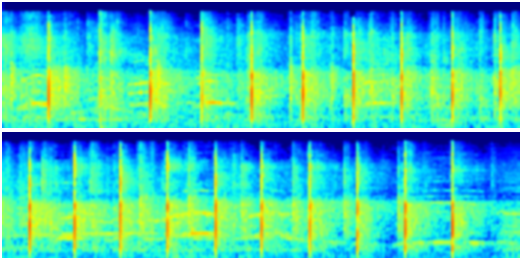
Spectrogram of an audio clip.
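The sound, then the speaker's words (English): Hands clapping by a single person during a church talk: many sharp, bright claps in a steady, even rhythm, close to three per second, continuing throughout. “I just got to clap a minute to calm down.”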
